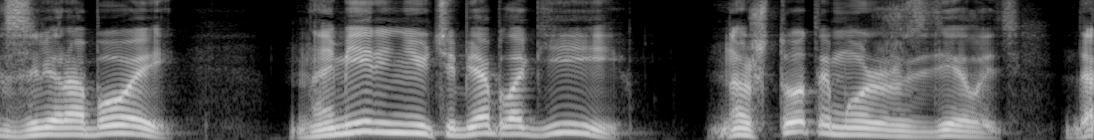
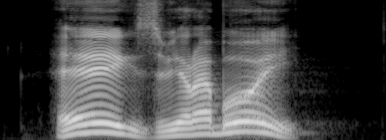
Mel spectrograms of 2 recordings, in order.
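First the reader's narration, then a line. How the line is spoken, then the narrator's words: Booming voice, cheer gone. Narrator (Russian): подхватил непоседа громовым голосом, потерявшим, впрочем, обычную веселость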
